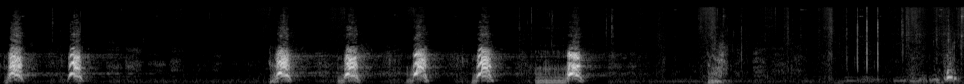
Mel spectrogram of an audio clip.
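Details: German Shepherd of Czechoslovakian lines, 125 lb, encountering a groundhog: two quick barks, a silent gap, four regular barks and one more, followed by scuffling and rustling noises outdoors.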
